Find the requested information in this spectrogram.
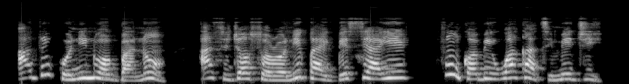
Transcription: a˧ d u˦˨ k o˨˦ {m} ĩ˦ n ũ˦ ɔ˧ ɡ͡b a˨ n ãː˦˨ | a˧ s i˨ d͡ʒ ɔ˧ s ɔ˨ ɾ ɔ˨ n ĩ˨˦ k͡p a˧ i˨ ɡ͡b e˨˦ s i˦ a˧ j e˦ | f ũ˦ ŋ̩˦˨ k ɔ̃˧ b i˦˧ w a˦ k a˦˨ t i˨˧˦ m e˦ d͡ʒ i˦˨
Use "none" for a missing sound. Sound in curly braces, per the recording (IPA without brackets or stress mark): n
